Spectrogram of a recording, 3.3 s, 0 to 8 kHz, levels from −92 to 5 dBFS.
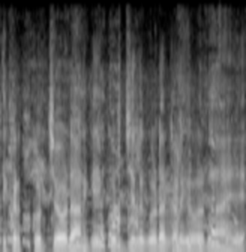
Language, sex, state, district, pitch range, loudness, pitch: Telugu, male, Andhra Pradesh, Sri Satya Sai, 100-115 Hz, -17 LUFS, 110 Hz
